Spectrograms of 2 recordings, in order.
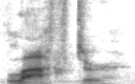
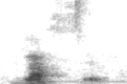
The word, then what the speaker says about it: laughter: Now this word here, remember that GH is going to make an F sound and that T. We do need to pronounce that T here on this word. Okay, the word is laughter. Laughter.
